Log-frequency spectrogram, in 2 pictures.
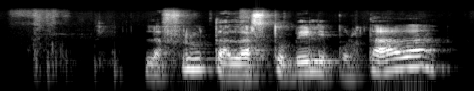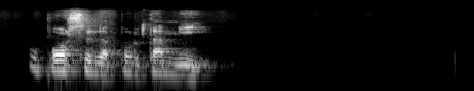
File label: Fodom (Colle Santa Lucia, Province of Belluno); La fruta l’asto bele portada o posse la portà mi?; AlpiLinK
